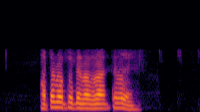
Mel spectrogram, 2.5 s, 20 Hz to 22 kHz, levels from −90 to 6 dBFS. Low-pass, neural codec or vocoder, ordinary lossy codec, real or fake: 3.6 kHz; codec, 32 kHz, 1.9 kbps, SNAC; none; fake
